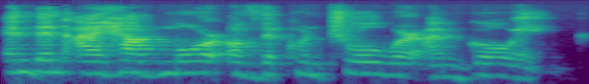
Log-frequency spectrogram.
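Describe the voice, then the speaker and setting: A middle-aged woman from the Philippines, a podcast guest talking in an earnest, measured way with frequent fillers. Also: medium pitch, fairly even intonation, fairly bright tone, echoey room. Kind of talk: casual interview conversation.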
